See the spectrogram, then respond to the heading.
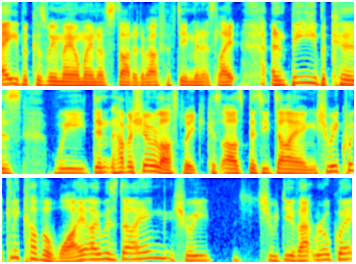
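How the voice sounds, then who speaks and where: Fairly high in pitch, a man with an English accent talks at a fairly quick pace using lively intonation. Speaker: podcast host. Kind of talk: casual chat. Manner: animated.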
